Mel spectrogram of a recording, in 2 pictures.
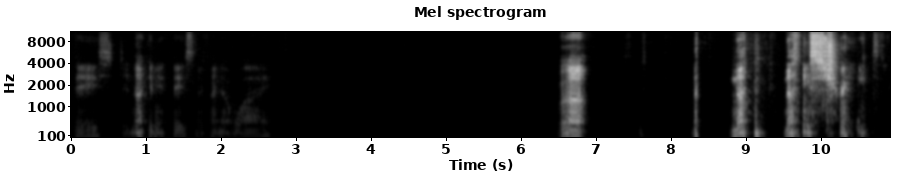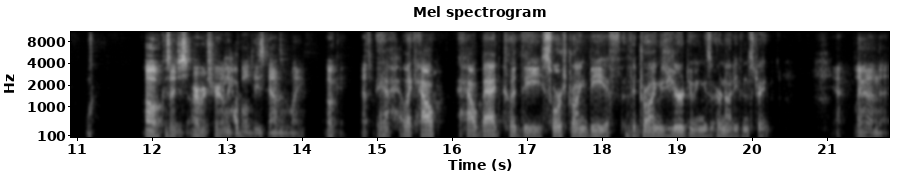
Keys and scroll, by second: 3.4 space, 13.7 typing, 15.1 typing, 16.9 typing, 19.2 l.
